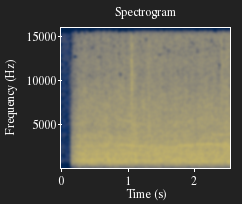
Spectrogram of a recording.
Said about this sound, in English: the crowd just lifts with energy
